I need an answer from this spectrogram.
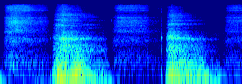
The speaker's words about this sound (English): Like, I do like this, and I just put it near my mouth instead of like on my nose. I want them to hear me breathe.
